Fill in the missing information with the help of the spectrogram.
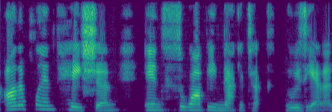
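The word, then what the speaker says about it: Natchitoches: plantation in nacotec louisiana yeah it looks like magic toe chase but it's actually pronounced nakatuk um only three years later however kate's husband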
